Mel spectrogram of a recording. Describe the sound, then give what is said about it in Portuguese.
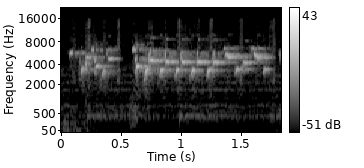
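A goldfinch sings a rapid, tumbling stream of bright twittering notes, clear, in two bursts separated by a short pause, with no voices. “O pintacilgo é um dos pássaros com o canto mais bonito.”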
